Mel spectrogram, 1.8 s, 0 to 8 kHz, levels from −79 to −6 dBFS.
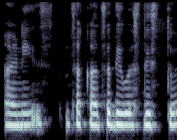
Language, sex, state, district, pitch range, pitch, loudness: Marathi, female, Maharashtra, Pune, 215-230 Hz, 220 Hz, -21 LUFS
